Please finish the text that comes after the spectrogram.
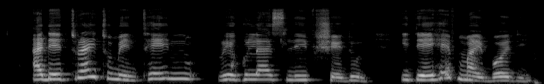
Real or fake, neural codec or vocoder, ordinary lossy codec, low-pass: real; none; none; 14.4 kHz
